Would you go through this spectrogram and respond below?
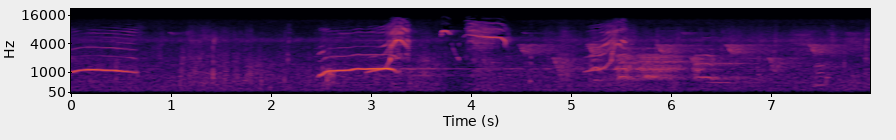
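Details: Lovely baby monkey Leo, missing his mother and begging for milk, whines in high whistled cries, some rising sharply, one long held note, with overtones, followed by scratchy rustling sounds.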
